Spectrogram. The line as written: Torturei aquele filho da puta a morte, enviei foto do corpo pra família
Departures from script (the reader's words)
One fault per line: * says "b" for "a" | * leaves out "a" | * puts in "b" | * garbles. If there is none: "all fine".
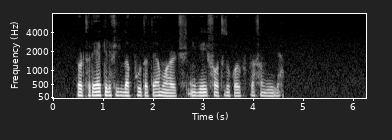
* puts in "até"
